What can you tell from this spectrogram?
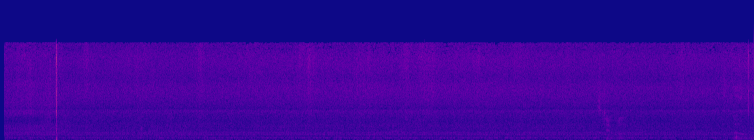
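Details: Honey bee swarm at a house in Arcata, the bees traveling and landing near a fig tree; a steady, dense, low buzzing drone with layered hum bands, a brief click near the start and faint voices toward the end.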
